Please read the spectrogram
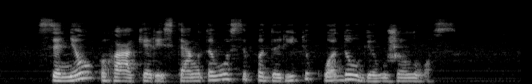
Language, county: Lithuanian, Marijampolė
